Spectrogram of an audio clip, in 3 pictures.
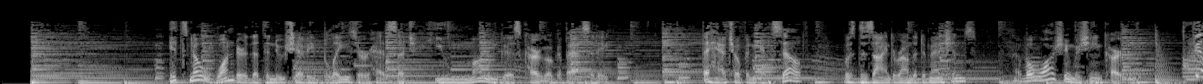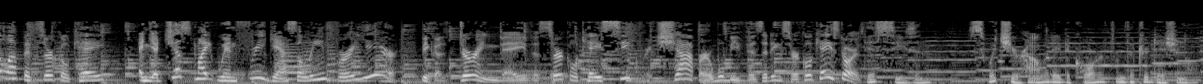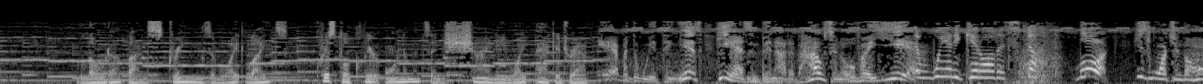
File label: voiceover male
